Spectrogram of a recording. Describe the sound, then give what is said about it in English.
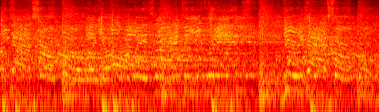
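A capacity crowd at SkyDome cheering at WrestleMania, a loud, continuous roar of massed voices with scattered yells and occasional thuds rising through it. “a look at the capacity crowd here at Skydome for the once a year happening of WrestleMania.”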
